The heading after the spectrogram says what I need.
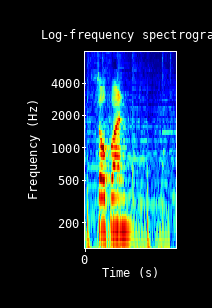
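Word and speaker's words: soften: party party फसन बांधना सो फन इसमें T silent है सो फन नरम करना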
